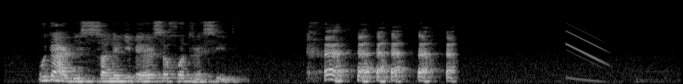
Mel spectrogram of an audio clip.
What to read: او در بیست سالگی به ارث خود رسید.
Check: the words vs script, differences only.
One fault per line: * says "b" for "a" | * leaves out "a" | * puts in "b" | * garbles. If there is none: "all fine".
all fine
